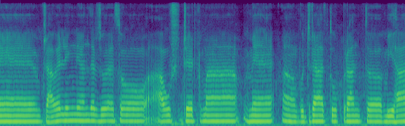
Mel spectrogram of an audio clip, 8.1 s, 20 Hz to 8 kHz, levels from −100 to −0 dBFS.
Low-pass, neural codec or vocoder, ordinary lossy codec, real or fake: 7.2 kHz; codec, 16 kHz, 4.8 kbps, FACodec; none; fake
